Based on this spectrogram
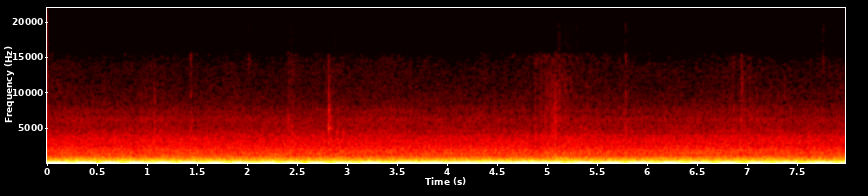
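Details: Subaru Outback wagon, original struts, on wet highway at 65 mph: steady low buzzing drone under road noise at one pitch, louder here; source unknown.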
